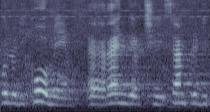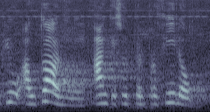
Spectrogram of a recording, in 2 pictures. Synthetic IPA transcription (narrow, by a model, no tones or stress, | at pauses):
welːod̪ikoːme | rɛnd̪ert͡ʃisɛmpɾed̪ipjuʔa̰wt̪ɔːnomiaŋk̟esot̪ːoilpɾofiːlo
